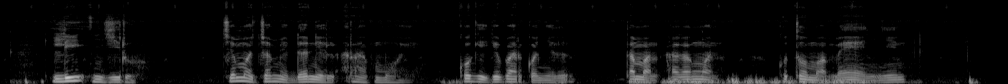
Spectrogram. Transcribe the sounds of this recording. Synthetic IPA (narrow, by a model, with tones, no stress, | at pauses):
li˦ɲd͡ʒi˨ɾo˨ | t͡ʃe˦mɔ˨t͡ʃɔ˦mjɔ˨da˦ni˨e˨la˦ɾa˨pmɔ˨i˨ | ko˦ɡɪ˨ɡɪ˦ba˦ɾkɔ˨ɲe˨l | ta˦ma˨na˦ka˦ŋwa˦˨nko˦tʊ˦ma˨mɛ˦ɛ˨ɲɲi˦n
